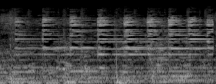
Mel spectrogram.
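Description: Temple hand bell rung rapidly, its clapper striking several times a second over a steady ringing; the sound cuts off suddenly at the end.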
